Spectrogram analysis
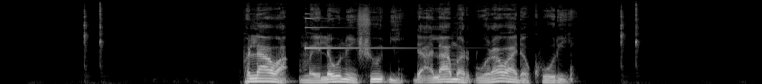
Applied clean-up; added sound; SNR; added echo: none; Marimba, xylophone; 17 dB; none.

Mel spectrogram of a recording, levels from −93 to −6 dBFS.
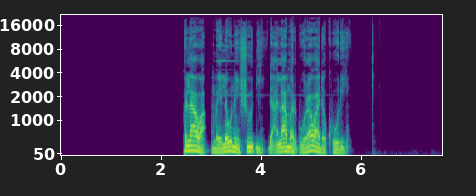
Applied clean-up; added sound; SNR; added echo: neural mask model DeepFilterNet 3.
